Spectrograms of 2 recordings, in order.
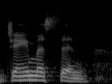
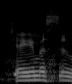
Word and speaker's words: Jemison: Now you see how her name is spelled Jon. J E M I S O N. When they were here in this county, it was Jameson like the whiskey. Jameson like the whiskey.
